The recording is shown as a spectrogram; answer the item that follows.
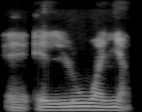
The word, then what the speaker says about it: éloigna: Puis elle descendit du champignon et s'éloigna, O-I toujours roi, G-N toujours N. Entonces aquí hay dos, O-I u O-Y, roi, toujours roi, siempre va a ser roi esa combinación, y G-N siempre va a ser Ñ. Entonces, éloigna.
